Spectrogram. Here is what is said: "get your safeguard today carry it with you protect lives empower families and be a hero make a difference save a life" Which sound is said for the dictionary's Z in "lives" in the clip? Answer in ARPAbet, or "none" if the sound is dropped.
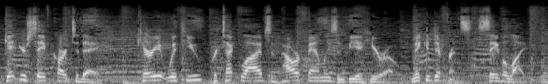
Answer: Z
